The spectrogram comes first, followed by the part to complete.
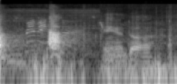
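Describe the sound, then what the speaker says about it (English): Several dogs bark and yip while chasing a man outdoors in a mobile home park, with sharp barks and whimpers mixed under an excited spoken voice. "yours truly was getting chased by some dogs, a bunch of dogs"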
